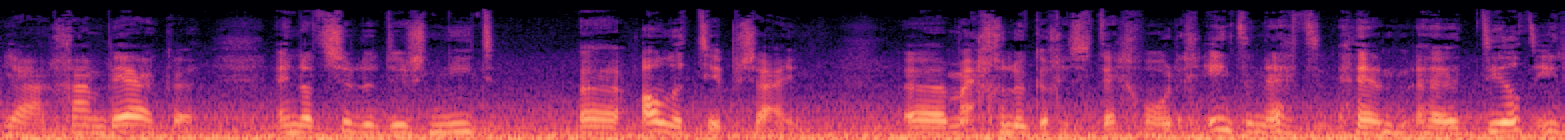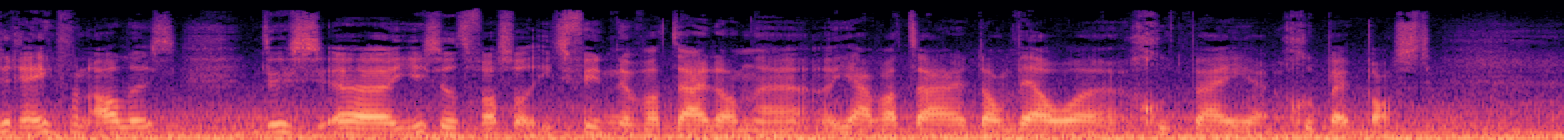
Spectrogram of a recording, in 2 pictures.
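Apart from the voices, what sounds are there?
car noise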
